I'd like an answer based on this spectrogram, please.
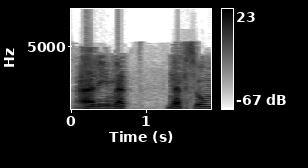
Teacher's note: نأتي بصفة يعني الهمس يعني في التاء الساكنة لنفصل بين التاء والنون بالهمس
